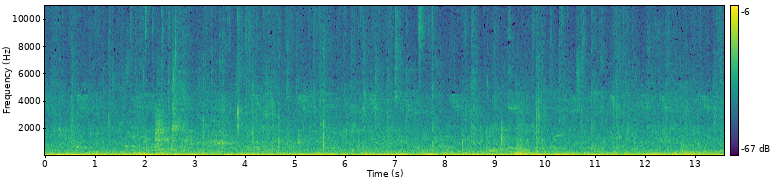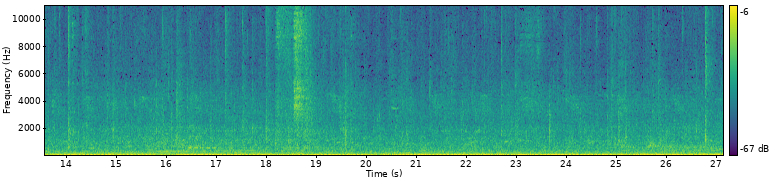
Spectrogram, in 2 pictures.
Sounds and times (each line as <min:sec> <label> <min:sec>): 0:00.0 Rain is dripping from the trees 0:27.1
